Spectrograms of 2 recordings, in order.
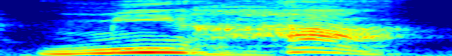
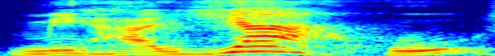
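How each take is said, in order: First: Mi-ha with the accent thrown onto ha; deliberate corrected Mi-ha, HA stressed. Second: Mi-ha-yahu with the accent on ya; stress on YA. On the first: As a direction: lean firmly on the second syllable of Mi-ha. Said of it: "sino que es Mi-ha". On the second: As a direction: lean on the penultimate syllable of Mi-ha-yahu. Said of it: "ahora el acento no es". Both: Shown as a demonstration.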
